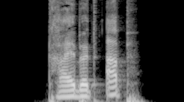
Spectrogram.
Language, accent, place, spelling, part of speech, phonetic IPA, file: German, Germany, Berlin, treibet ab, verb, [ˌtʁaɪ̯bət ˈap], De-treibet ab.ogg
- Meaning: second-person plural subjunctive I of abtreiben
